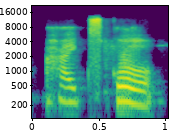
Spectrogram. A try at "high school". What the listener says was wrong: Bukan hike tapi high school. Ya, kayak kamu ketemu teman high itu bacanya seperti itu ya. HIGH itu dibaca high. High school, bukan high school.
